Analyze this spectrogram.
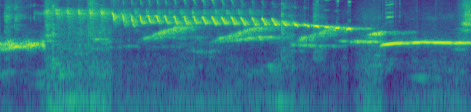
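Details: ['White-rumped shama in full song, played to prompt other shamas to sing: loud, varied whistled phrases with long descending and rising slides and rapid buzzy trills, delivered continuously.']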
